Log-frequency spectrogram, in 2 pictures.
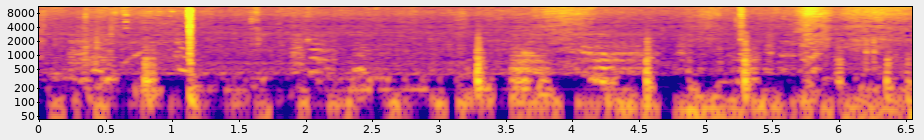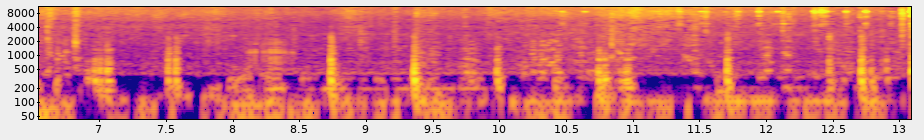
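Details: Suspension knock and squeak on a Nissan Legnum: irregular hollow knocks and short squeaks over road rumble while driving; new straight ball joints, used upper joints, no stabilizer fitted; owner asks if curved ball joints could cause it.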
